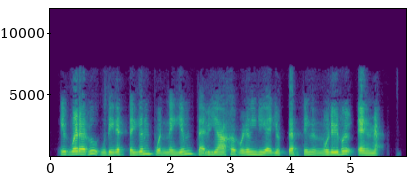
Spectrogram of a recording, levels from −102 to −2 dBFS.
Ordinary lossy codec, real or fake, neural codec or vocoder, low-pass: MP3, 48 kbps; fake; codec, 16 kHz, 0.5 kbps, FreqCodec, larger model; 7.2 kHz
